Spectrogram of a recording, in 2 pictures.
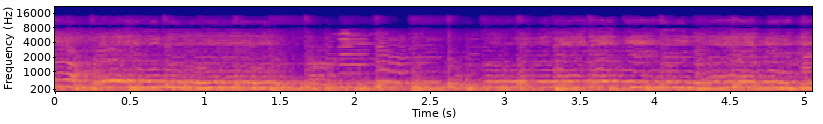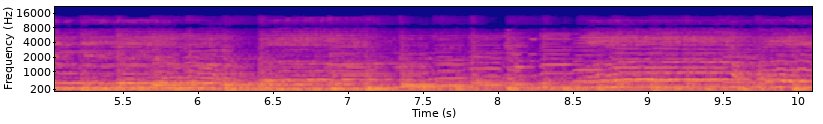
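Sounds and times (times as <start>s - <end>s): plucked string instrument: 0.0s - 10.0s
violin: 0.0s - 10.0s.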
